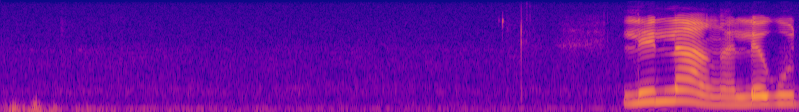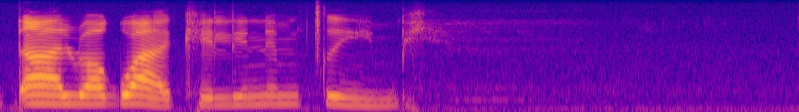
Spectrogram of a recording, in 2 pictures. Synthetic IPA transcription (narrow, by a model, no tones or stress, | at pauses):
lilaŋalek̬utʼalwak̬wakʰɛlinem̩ǀiːmbʱi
